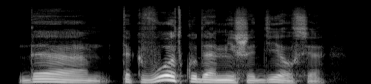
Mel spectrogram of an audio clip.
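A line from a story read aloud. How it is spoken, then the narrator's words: Sad, sighing. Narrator (Russian): проговорил он с грустью и вздохнул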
